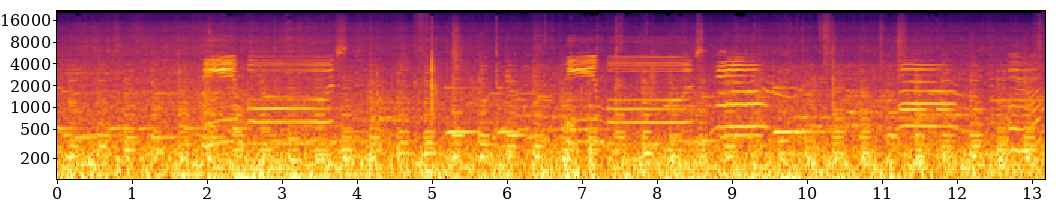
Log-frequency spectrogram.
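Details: Domestic cat meows, described as communication aimed at humans rather than other cats. Several drawn-out, harmonic meows arrive in clusters, some bending up or down in pitch, over steady background music.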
